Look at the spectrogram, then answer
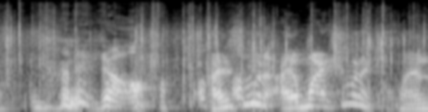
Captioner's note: laughs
